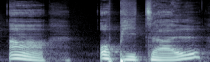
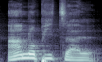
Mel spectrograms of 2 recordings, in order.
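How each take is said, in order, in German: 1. Das n wird nicht in das nächste Wort übernommen. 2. Das n fließt in das nächste Wort hinein. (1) "nicht un Hospital" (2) "ich spreche das N aus und lasse es hineinfließen"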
